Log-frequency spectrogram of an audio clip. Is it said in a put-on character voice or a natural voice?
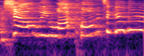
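character voice. It is said in a put-on character voice.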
